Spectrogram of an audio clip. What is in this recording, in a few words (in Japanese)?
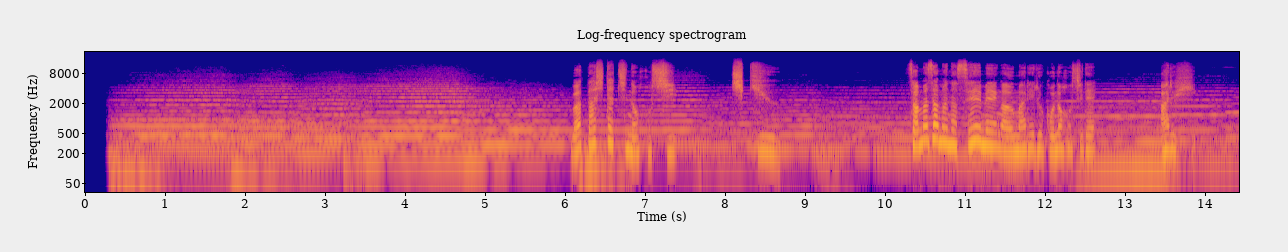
ナレーション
